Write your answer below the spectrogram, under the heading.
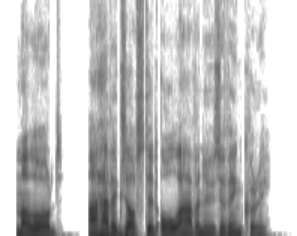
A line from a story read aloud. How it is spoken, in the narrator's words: Auric replied evenly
